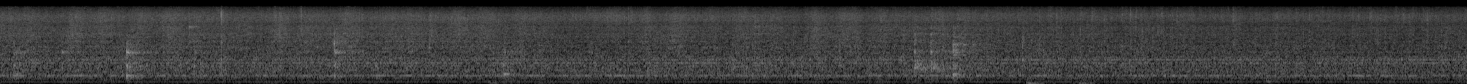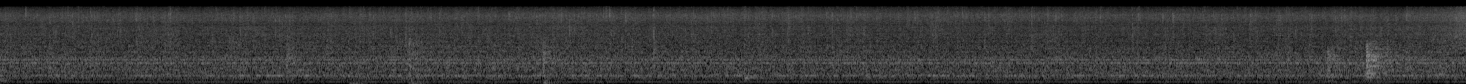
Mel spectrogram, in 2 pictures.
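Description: Chopped Chinese celery and dried tofu sizzling steadily as they stir-fry in oil in a stone-coated pot. A few light knocks and scrapes of chopsticks stirring come near the start, about nine seconds in, and near the end.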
